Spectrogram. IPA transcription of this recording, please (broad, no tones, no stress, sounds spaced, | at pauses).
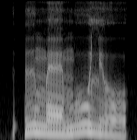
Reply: ʔ ɨ m ɛː m uː lʲ o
